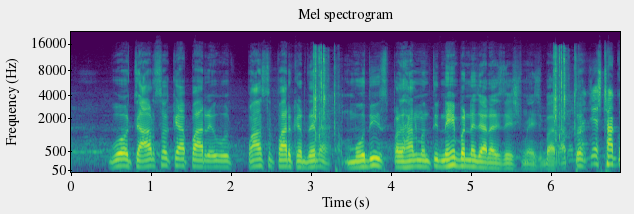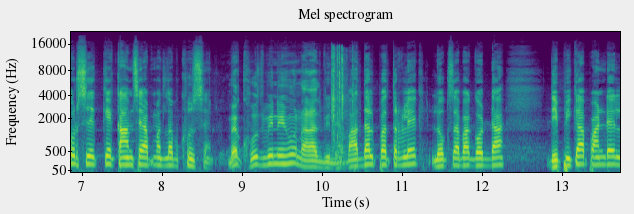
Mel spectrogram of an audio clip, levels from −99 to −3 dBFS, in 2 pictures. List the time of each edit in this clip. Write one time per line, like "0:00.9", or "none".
0:03.3
0:06.2
0:10.2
